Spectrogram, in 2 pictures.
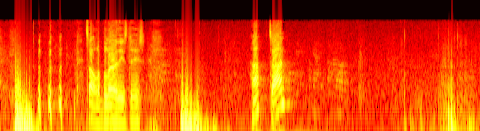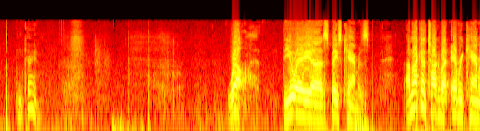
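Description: An elderly man speaks through a microphone in a large echoing room, pausing between phrases.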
